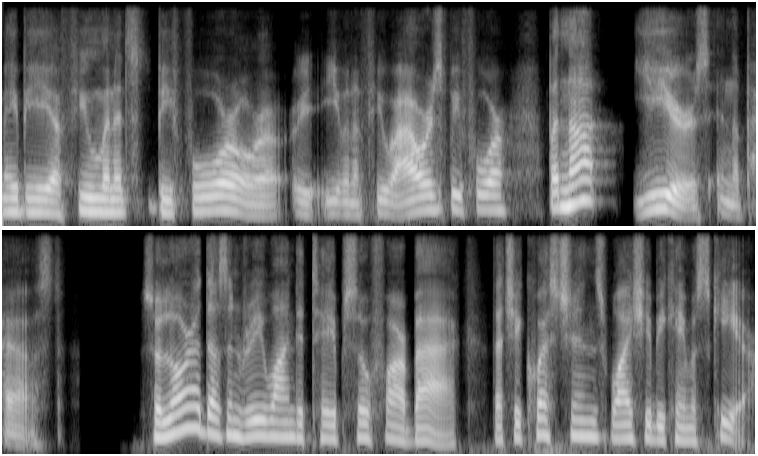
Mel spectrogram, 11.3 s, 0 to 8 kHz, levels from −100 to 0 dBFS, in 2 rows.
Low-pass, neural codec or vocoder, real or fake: 7.2 kHz; codec, 16 kHz in and 24 kHz out, 0.9 kbps, LongCat-Audio-Codec, fine tuned four codebook decoder; fake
